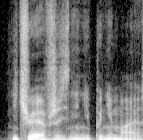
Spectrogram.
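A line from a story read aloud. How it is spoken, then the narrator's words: Plain. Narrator (Russian): сказал приятель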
